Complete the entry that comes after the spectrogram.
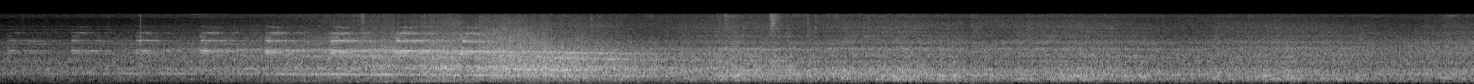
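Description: Amtrak Acela Express high-speed trainset passing along the platform. A whine with regular clicks grows louder as the power car nears, drops in pitch as it goes by about five seconds in, then gives way to the steady rush of the passenger cars.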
